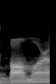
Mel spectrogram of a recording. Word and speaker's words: Baltimore: they're from from Baltimore there's no T in is balmore I'm like yeah how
